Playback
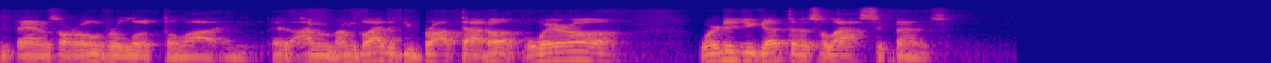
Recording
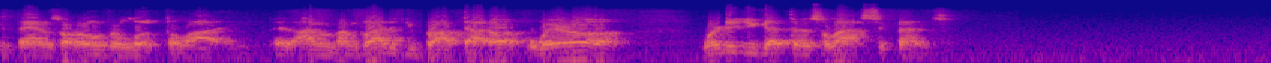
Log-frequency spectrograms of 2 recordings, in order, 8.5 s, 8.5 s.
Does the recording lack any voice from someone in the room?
Yes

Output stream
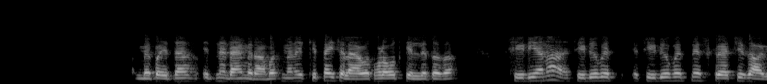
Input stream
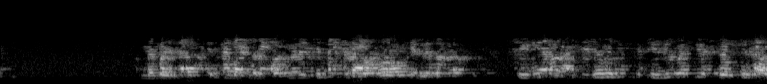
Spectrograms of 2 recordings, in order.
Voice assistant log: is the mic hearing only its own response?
Yes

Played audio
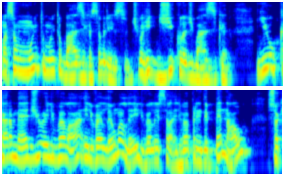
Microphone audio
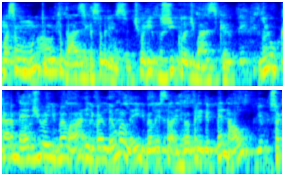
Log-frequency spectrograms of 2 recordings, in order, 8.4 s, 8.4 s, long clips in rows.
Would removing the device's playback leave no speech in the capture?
No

